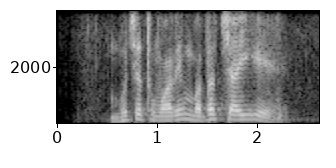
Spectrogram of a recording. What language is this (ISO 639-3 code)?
hin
